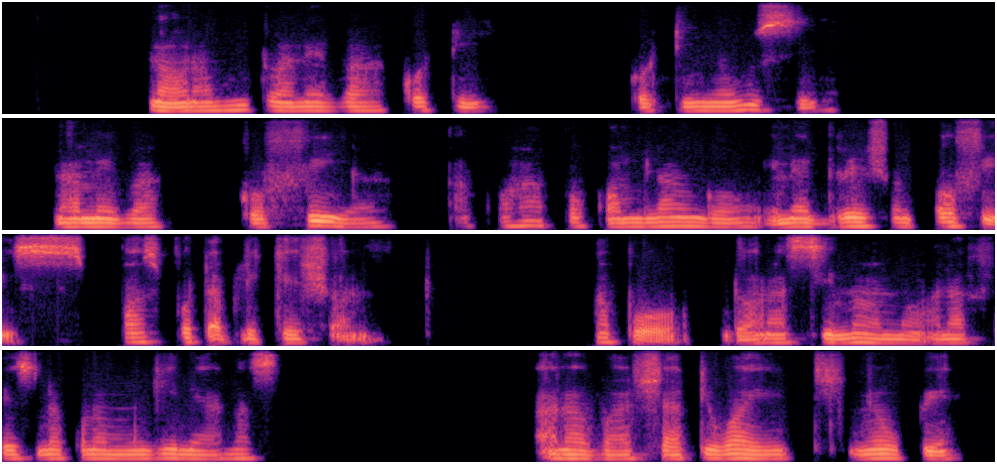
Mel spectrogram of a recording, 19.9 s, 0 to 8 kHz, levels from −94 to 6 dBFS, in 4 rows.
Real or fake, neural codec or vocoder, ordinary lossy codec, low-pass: real; none; Opus, 16 kbps; 7.2 kHz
